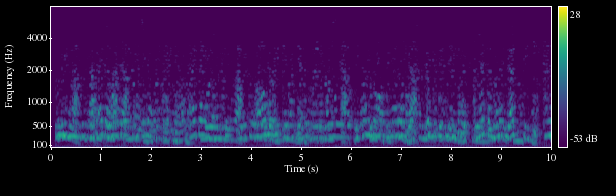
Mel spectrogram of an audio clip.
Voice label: female synthconv

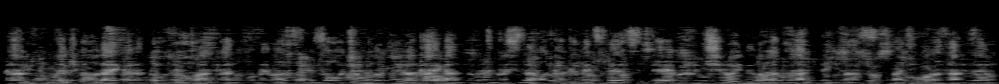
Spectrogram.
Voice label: male synth conv

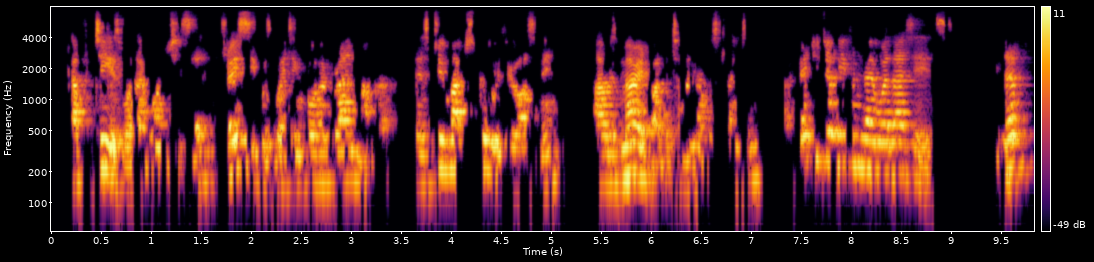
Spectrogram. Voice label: male; SiSEC10; underdetermined

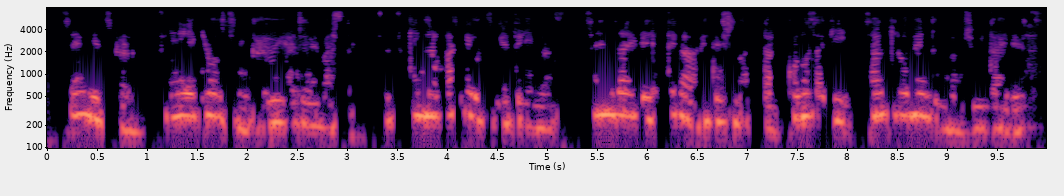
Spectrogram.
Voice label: female liverec; SiSEC08; SiSEC underdetermined

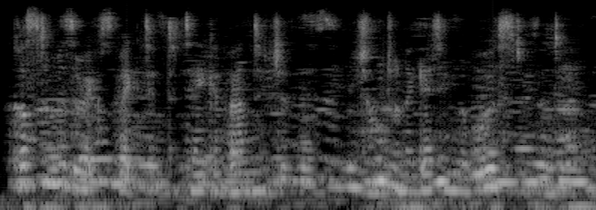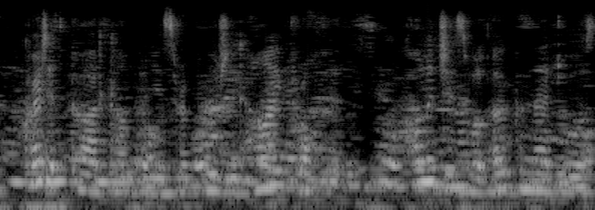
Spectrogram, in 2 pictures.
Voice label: female live rec; SiSEC10; underdetermined

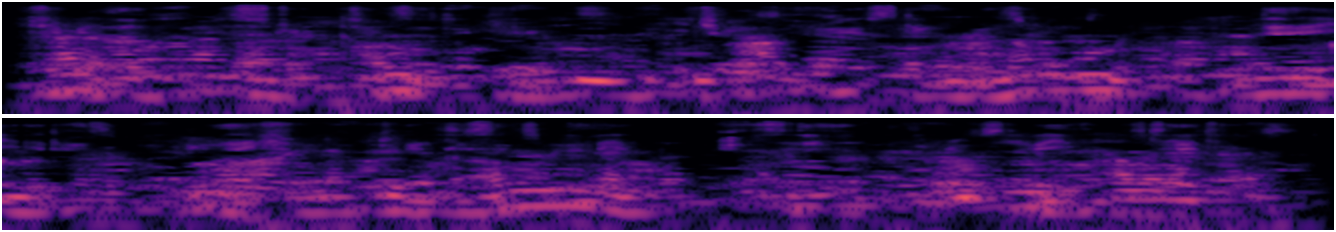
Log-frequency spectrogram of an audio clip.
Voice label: male live rec; SiSEC10; underdetermined

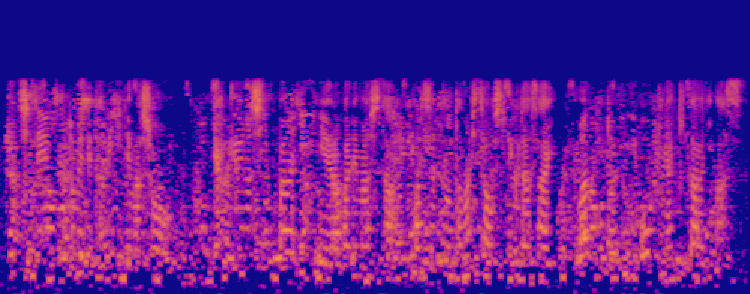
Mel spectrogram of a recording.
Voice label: female liverec 250ms 5cm; SiSEC08; SiSEC underdetermined

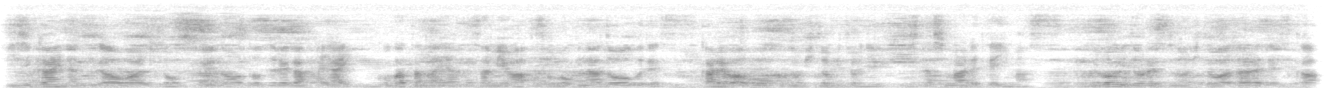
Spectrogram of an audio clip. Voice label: male, live rec; SiSEC11; underdetermined

